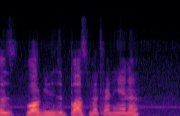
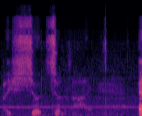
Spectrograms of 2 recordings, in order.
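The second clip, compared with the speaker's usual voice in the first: very soft, conspiratorial aside; hushed agreement; 15 dB quieter than usual. Retold or imitated. Agreeing with her friend on a nickname, hushed. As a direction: say it under your breath.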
